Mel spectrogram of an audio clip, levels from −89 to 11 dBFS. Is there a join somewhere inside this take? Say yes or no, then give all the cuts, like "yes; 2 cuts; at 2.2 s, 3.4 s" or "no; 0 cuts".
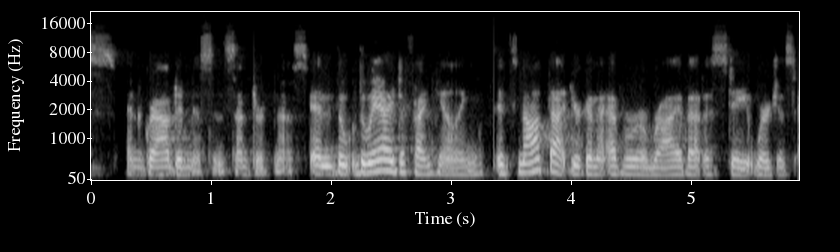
yes; 2 cuts; at 1.8 s, 3.3 s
